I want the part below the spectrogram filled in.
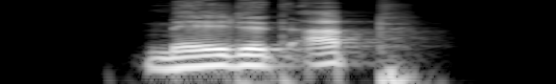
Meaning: inflection of abmelden: 1. third-person singular present 2. second-person plural present 3. second-person plural subjunctive I 4. plural imperative
- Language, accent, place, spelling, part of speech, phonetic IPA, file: German, Germany, Berlin, meldet ab, verb, [ˌmɛldət ˈap], De-meldet ab.ogg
